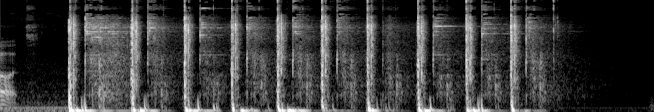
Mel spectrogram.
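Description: A shotgun fires rapid, loud blasts outdoors, each echoing off nearby hills.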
